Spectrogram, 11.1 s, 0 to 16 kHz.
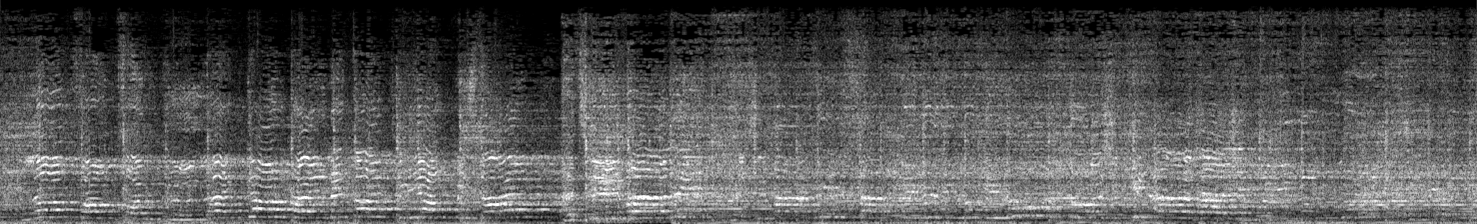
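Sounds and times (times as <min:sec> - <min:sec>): pop band backing track: 0:00.0 - 0:11.0
woman singing into microphone: 0:00.1 - 0:10.6.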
